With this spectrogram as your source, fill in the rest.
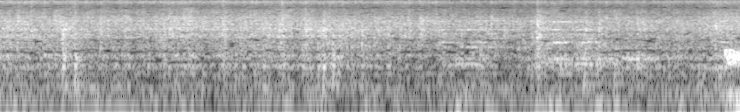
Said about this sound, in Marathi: ते ह्या भाशेन बऱ्यो फ्राय जावपा जाय आनी खिमो भायर सरो नाका गायज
